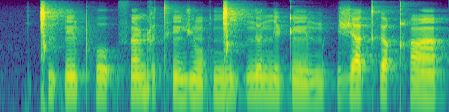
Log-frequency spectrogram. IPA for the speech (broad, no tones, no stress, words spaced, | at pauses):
ǀɨʔɾẽpʰoʔ θãɖɵtʰẽʒõʔ ŋ͡ǀiʔnɵniʈẽm | ʒakʰɨqʰã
